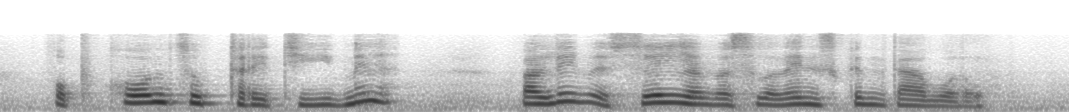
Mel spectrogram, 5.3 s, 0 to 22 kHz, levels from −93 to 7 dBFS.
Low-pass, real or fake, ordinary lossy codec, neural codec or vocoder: 7.2 kHz; fake; none; codec, 16 kHz, 0.5 kbps, FunCodec, trained on Chinese and English, 25 frames a second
